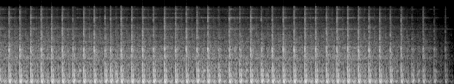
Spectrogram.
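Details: Predator small engine (open class) on first warm-up after installing an upgraded cylinder head with strong CFM and matched camshaft; sharp, even exhaust pops at a steady fast rate, no misses or knocks, then shuts off cleanly; running normally.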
